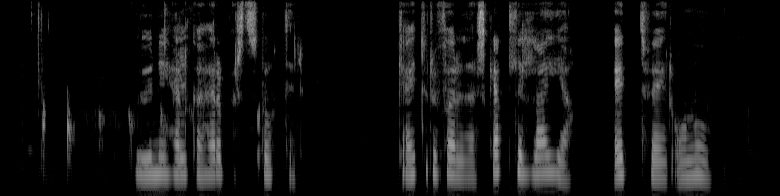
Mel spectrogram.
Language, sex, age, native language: Icelandic, female, 50-59, Icelandic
